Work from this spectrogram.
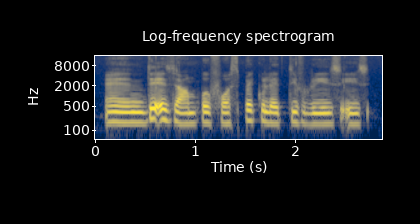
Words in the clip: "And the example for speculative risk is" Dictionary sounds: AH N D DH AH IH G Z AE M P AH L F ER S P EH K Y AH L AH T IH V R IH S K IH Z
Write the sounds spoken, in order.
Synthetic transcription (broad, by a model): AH N D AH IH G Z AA M P AH L F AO S P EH K Y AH L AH T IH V R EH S IH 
